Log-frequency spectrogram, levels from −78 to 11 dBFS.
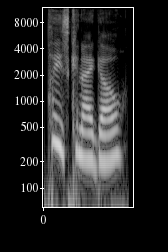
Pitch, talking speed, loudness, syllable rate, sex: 235 Hz, 265 wpm, -14 LUFS, 6.8 syllables/s, female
